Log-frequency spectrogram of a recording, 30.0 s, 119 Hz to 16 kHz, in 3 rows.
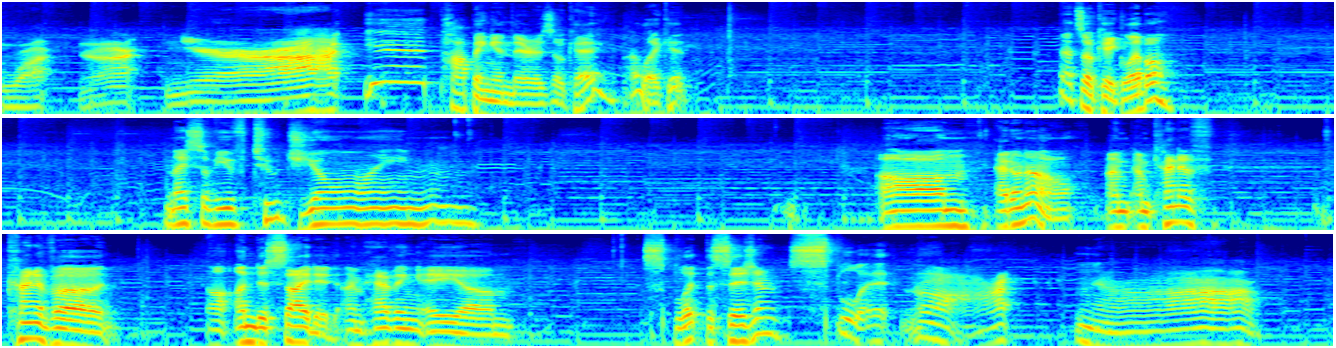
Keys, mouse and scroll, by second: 5.3 space, 13.4 click, 17.4-20.1 drag, 22.1 space.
